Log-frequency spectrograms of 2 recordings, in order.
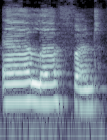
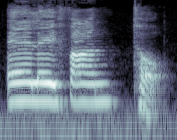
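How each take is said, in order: First: It has three syllables ending in a consonant. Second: A vowel is added after the final consonant. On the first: "For English, the word elephant, three syllables" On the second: "In Japanese, it will be elefanto"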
